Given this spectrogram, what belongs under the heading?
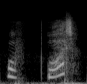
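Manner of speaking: very high, soft stammer; stunned. Acted. Octavia shocked by Vinyl's confession. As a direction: caught off guard.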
